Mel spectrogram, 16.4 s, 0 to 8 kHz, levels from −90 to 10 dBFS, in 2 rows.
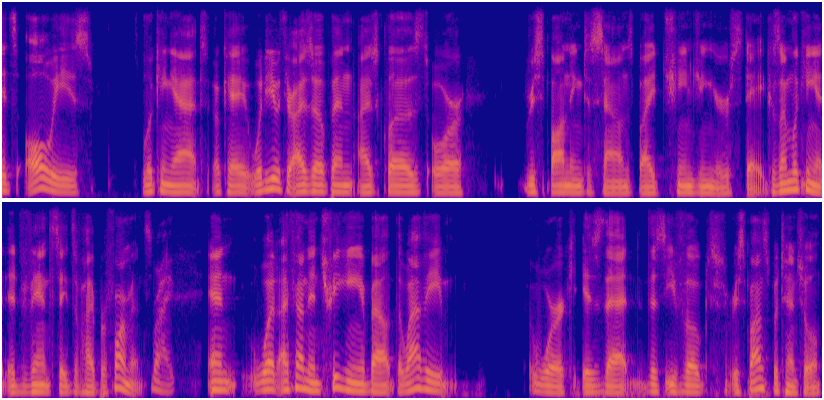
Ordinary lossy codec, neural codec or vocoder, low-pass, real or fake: Opus, 24 kbps; none; 7.2 kHz; real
